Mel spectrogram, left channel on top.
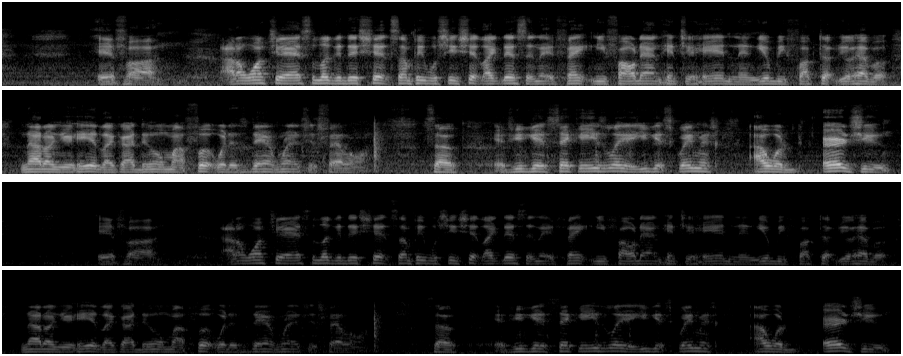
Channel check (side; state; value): right; quieter; 20.1 dB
